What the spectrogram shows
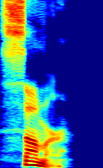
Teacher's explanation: it's summer, with the stress on the first syllable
